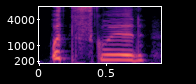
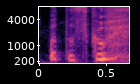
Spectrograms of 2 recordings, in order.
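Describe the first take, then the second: First: Put-on a light, higher anime-girl voice; playful mock of her kid self; childhood Squid Girl catchphrase. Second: Much higher and louder, laughing through it; Squid Girl catchphrase with a laugh. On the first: Streamer imitating herself as a kid, lightly higher anime voice. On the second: Retold or imitated. Streamer repeating her childhood catchphrase, higher, louder, laughing. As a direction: squeal it like an excited anime girl. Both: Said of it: "I would speak like Squid Girl from the anime".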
